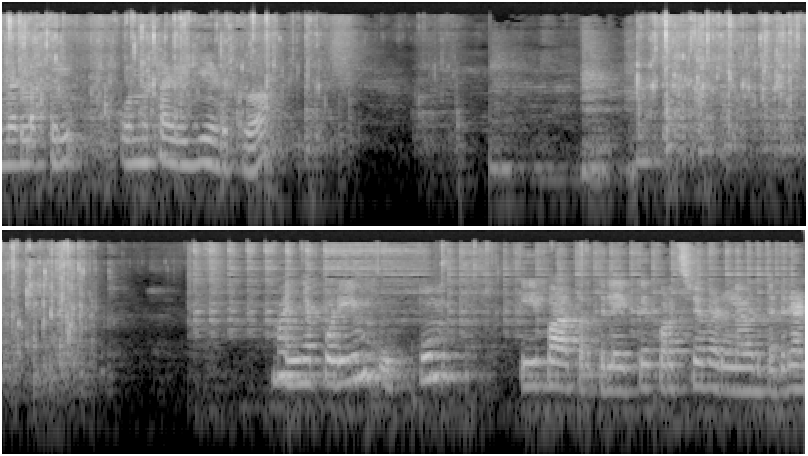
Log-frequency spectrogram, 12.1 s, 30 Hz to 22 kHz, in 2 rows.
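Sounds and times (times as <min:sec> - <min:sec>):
water sloshing in bowl: 0:00.0 - 0:03.4, 0:04.7 - 0:06.9.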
